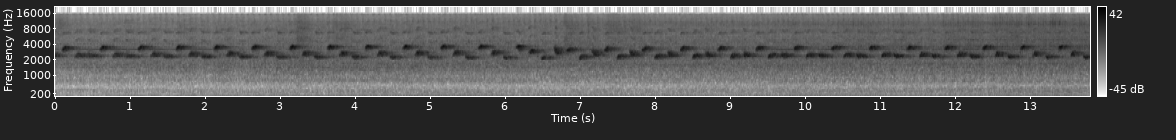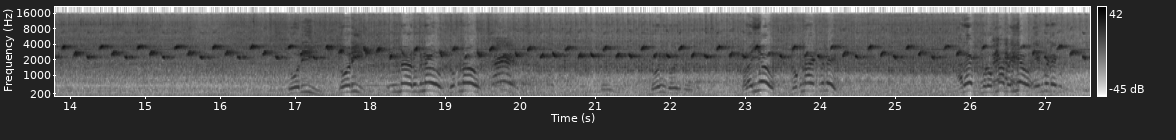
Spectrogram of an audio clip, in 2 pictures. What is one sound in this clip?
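A crane's engine hums steadily nearby.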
